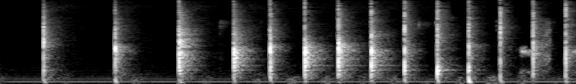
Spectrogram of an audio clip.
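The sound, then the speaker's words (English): A person imitates continuous clapping: a series of sharp hand claps, a couple spaced out at first, then speeding into a steady, rapid run of about a dozen more, over a faint low hum. “It just continuously clapped.”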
